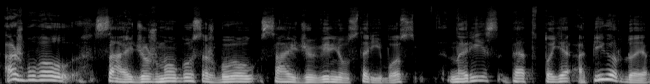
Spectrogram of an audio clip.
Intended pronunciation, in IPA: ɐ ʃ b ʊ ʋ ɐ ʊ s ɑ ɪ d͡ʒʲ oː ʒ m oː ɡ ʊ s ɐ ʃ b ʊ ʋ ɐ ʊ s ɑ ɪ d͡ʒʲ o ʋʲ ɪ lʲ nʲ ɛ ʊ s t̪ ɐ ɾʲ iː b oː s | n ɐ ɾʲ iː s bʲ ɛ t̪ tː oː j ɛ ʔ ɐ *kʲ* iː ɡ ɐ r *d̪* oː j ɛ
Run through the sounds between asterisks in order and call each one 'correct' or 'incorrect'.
incorrect, correct

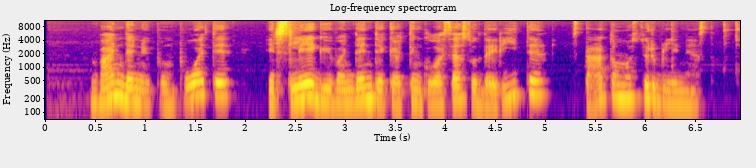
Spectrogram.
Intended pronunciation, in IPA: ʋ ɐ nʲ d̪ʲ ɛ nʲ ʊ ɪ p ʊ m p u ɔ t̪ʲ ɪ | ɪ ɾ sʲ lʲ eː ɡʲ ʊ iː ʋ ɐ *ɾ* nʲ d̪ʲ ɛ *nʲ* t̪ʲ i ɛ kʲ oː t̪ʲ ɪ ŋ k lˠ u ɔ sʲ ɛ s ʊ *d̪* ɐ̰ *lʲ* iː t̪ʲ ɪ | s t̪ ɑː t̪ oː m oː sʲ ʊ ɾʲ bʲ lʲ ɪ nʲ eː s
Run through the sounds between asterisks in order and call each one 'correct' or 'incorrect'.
incorrect, correct, correct, incorrect

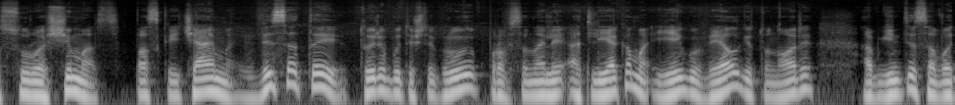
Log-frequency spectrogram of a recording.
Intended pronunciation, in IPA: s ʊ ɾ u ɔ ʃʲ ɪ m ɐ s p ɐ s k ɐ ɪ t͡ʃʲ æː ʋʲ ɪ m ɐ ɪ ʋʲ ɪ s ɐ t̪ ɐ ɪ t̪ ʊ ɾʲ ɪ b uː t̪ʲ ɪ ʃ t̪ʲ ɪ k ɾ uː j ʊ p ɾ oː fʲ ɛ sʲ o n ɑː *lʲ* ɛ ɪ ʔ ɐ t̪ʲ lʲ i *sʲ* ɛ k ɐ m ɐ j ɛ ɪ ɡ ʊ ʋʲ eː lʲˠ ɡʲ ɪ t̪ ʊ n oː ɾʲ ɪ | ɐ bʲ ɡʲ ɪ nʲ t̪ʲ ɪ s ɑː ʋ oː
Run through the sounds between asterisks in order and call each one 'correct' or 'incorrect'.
correct, incorrect

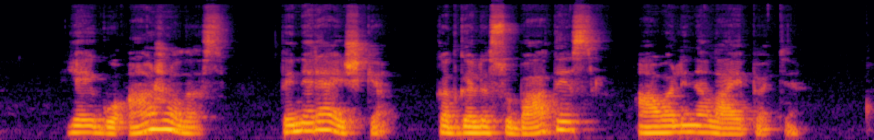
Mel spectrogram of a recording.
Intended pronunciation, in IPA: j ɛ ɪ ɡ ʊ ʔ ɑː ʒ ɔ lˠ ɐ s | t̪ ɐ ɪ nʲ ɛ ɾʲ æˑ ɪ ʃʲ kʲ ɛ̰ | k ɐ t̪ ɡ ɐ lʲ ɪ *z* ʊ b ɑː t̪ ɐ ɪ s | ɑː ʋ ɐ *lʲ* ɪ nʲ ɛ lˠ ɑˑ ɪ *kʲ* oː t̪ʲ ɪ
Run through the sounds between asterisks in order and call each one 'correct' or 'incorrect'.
incorrect, correct, incorrect

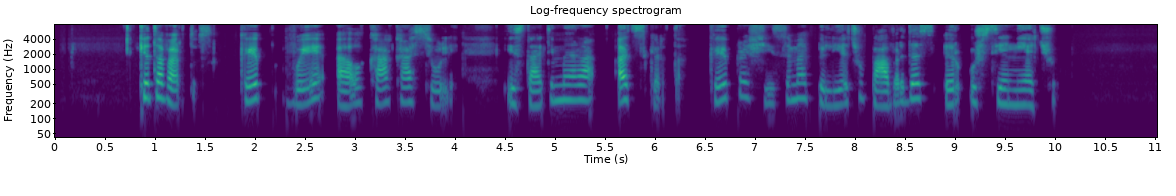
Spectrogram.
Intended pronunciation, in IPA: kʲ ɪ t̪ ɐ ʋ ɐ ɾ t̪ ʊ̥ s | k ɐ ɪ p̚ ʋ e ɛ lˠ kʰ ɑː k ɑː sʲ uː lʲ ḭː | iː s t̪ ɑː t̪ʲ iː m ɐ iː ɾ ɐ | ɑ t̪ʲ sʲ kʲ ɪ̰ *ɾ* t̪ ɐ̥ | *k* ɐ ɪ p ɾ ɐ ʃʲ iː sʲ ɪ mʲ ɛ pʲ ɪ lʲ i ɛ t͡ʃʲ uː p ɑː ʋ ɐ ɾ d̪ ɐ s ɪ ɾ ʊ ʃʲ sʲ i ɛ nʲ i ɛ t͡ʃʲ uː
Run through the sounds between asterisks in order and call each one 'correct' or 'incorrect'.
correct, correct

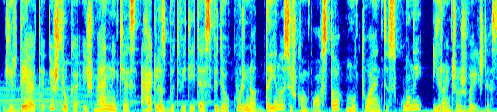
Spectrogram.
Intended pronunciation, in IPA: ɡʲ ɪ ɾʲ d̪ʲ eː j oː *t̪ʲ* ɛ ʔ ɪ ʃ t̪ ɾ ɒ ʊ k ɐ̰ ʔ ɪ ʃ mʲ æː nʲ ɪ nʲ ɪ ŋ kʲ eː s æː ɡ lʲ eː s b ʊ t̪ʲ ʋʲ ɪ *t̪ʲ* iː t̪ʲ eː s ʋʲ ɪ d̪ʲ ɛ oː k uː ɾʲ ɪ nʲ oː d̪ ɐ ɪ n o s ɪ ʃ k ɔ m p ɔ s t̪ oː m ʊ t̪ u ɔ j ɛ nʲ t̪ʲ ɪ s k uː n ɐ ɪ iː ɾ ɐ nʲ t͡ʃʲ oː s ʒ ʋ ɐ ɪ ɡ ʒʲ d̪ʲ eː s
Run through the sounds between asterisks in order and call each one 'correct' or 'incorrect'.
correct, correct

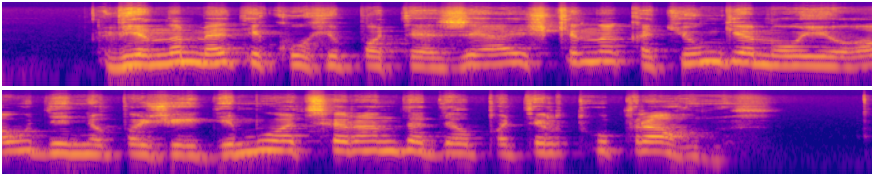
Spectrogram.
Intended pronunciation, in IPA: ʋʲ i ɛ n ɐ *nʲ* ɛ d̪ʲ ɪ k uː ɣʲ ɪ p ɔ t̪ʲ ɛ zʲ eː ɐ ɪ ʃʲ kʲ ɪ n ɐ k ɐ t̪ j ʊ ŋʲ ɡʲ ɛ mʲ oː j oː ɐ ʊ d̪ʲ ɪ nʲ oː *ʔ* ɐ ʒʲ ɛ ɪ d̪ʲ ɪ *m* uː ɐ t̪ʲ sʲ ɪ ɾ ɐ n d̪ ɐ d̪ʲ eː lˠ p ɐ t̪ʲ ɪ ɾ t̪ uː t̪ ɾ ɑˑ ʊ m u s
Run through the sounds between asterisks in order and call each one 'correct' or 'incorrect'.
incorrect, incorrect, correct

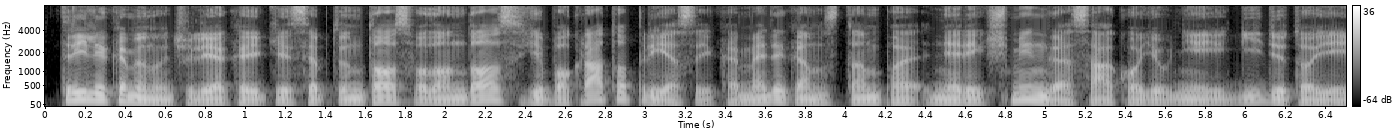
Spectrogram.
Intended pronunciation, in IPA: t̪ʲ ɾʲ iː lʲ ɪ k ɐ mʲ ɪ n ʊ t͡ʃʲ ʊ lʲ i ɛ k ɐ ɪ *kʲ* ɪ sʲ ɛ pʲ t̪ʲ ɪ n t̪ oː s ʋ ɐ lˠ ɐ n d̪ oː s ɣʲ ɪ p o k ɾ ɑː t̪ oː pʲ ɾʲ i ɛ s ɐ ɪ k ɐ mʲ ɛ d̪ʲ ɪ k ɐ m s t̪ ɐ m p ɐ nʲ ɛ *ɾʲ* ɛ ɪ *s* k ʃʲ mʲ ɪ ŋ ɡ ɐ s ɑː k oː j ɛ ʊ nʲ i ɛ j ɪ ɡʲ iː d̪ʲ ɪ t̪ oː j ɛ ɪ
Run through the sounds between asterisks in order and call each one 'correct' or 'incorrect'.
correct, correct, incorrect

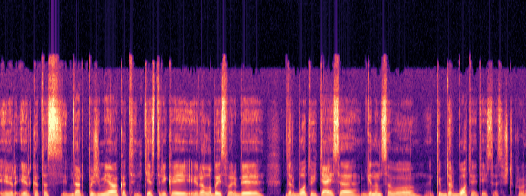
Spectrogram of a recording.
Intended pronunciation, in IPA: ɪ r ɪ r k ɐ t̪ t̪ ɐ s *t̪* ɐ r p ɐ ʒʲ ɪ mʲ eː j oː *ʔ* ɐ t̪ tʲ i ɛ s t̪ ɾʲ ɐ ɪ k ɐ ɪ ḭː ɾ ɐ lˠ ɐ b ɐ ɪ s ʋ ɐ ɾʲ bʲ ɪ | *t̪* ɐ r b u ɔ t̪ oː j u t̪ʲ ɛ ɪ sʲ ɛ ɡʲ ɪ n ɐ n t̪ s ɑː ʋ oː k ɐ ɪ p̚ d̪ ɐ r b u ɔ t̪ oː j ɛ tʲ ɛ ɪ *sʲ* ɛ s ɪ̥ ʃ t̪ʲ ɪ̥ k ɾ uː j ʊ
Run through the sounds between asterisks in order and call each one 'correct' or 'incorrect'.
incorrect, incorrect, incorrect, correct

